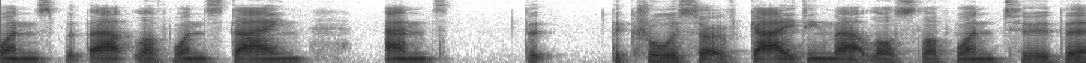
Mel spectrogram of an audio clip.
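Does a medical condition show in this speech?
No.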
